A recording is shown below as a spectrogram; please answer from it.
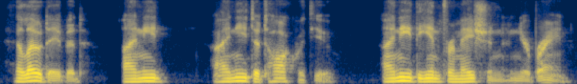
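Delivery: put-on otherworldly spaceship voice. Describing how the UFO first talks to the boy, imitating the UFO's voice. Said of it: "That's like how it talks to start off".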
